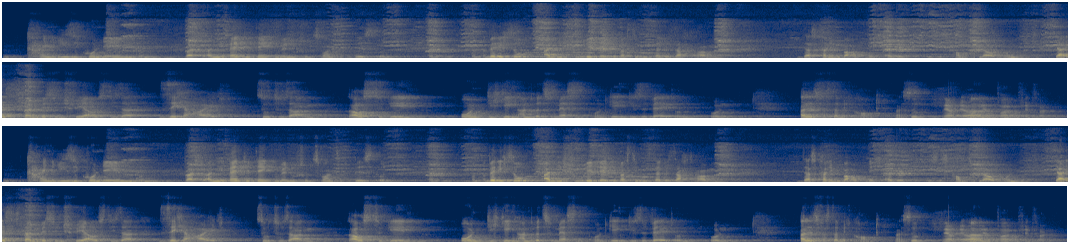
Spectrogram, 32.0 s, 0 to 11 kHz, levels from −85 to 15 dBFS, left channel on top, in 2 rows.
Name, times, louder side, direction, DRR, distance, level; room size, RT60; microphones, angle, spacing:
voice 1, 0.0-2.3 2.7-6.3 7.2-10.7 11.9-13.5 13.9-15.5 15.8-19.3 19.8-20.7 21.2-22.2 22.9-26.3 26.6-26.9 27.3-27.5 28.0-29.0 29.4-30.1 30.5-30.8, right 2 dB, 25° right, 4 dB, 0.5 m, -27 dB
sound 1, 1.5-16.4, left 2 dB, 65° left, 3.2 m, -37 dB
voice 2, 30.1-31.8, right 1 dB, 5° right, 2 dB, 1.6 m, -31 dB
16.0 x 6.1 x 6.2 m, 2.2 s
head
